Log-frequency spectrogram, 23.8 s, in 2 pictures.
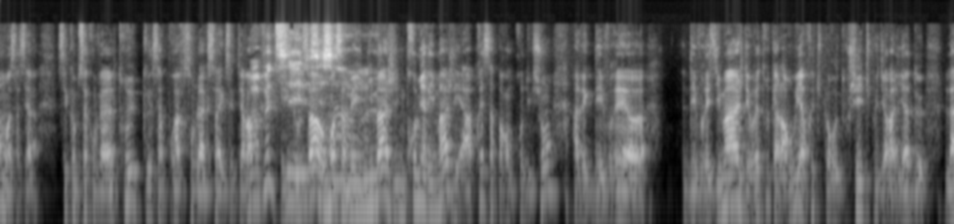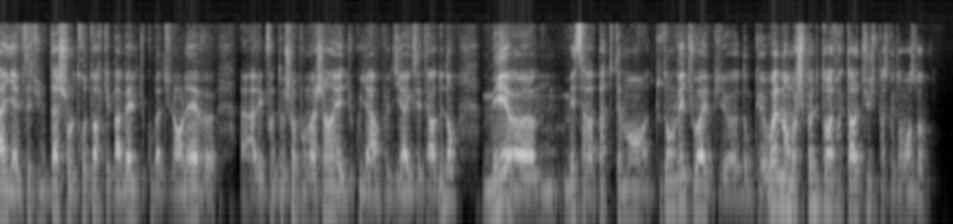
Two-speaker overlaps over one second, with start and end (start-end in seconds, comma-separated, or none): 3.1-4.8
